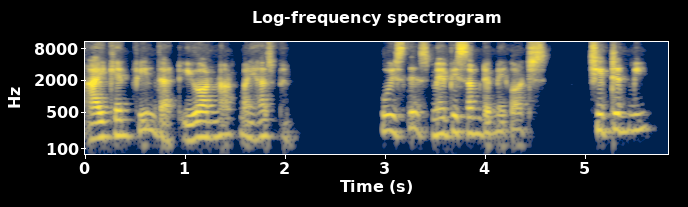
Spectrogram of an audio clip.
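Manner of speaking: mock weeping, distressed, tearful. Retelling a story where a wife realizes she was deceived: retelling a woman crying. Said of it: "She's crying like anything".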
